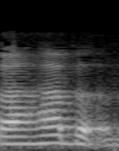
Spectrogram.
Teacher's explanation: वाहब में बा पे कलकला करना है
